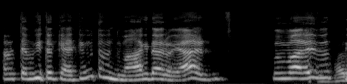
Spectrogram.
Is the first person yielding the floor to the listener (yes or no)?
no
